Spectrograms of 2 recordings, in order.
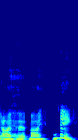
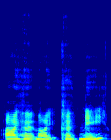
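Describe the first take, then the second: First: Knee starts with an n sound. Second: A k sound is heard before knee. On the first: The speaker calls it right. "We say ... because that's a silent k" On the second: The speaker calls it wrong. "we don't say"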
